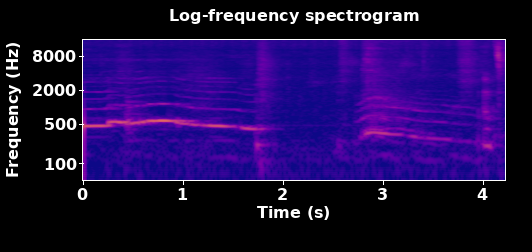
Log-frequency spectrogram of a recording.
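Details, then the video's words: Amy, a five-year-old Siberian Husky, howls indoors together with a 15-month-old baby. Two drawn-out, tonal howls, the first steady then gently falling, the second sliding downward, with a short pause and light noises between them. "Baby & Husky “Singing” Together"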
